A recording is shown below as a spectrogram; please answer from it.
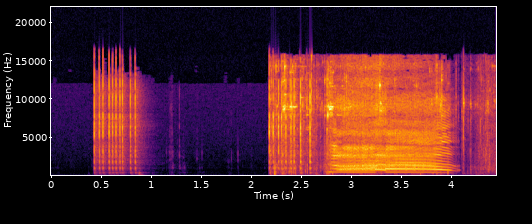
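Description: Sound effects of an animated title sting. A brief rattle of rapid metallic clicks comes first, then after a pause a clattering run of clicks leads into a loud sustained whine that falls slightly in pitch and stops abruptly.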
